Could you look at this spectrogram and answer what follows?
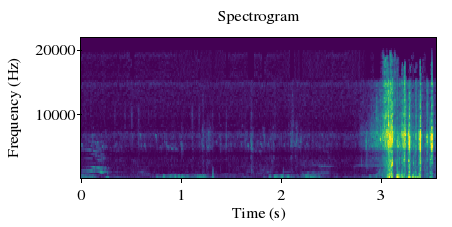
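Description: Pigeons kept for flying give soft, low coos in a few short phrases, close and quiet, followed by a louder burst of flapping wings near the end.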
